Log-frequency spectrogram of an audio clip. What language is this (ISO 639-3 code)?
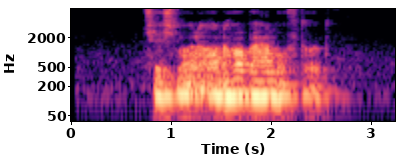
fas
